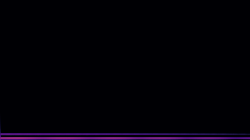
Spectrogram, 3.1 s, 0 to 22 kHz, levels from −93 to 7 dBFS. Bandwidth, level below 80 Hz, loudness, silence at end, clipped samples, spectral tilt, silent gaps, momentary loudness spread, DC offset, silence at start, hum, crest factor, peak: 1.1 kHz; under -90 dBFS; -58 LUFS; 0 s; under 0.1%; 7 dB/octave; none; 11 LU; under 0.1%; 0 s; none; 10 dB; -48 dBFS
